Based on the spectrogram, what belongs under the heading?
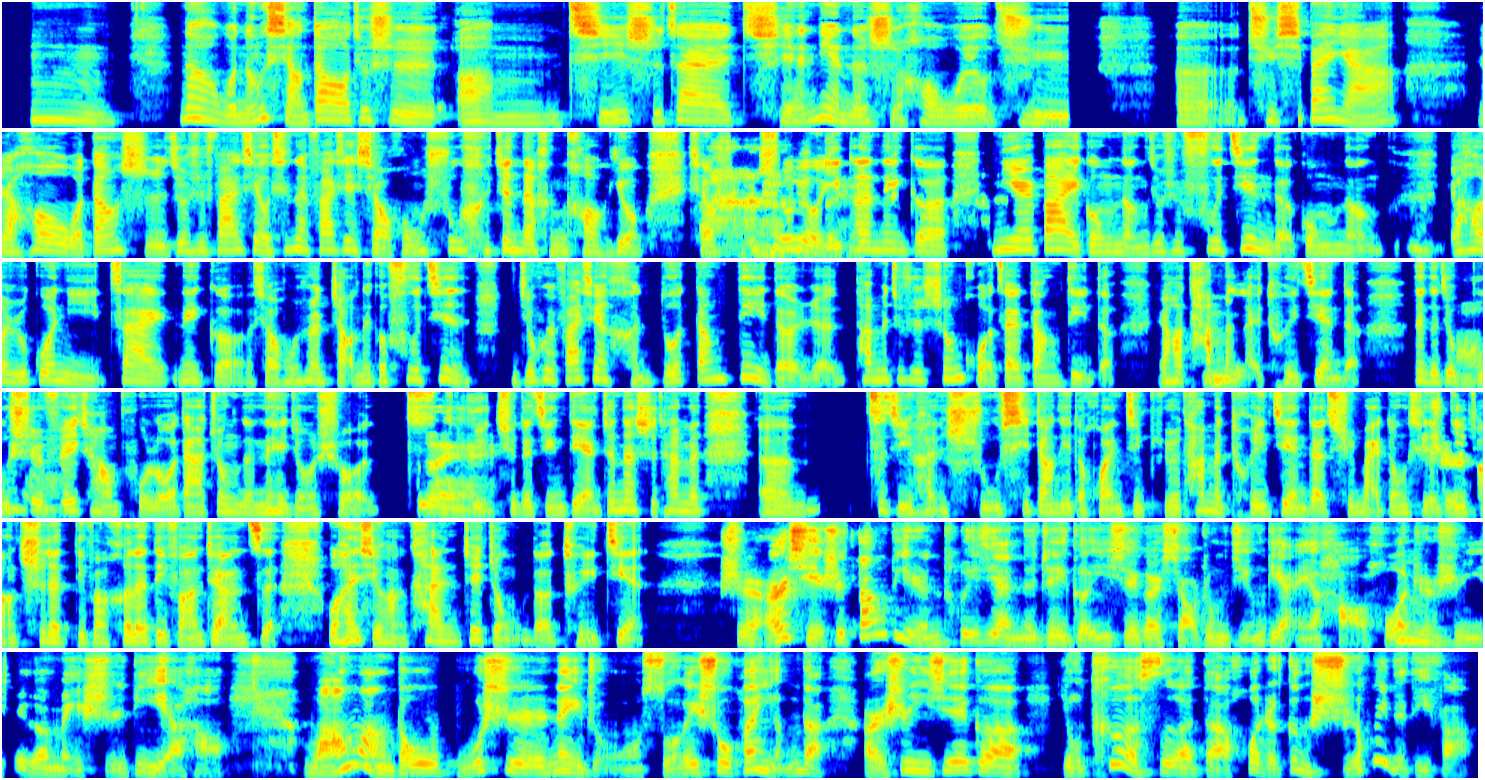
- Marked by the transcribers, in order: chuckle; in English: "nearby"; laugh; laughing while speaking: "那种说"
- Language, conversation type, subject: Chinese, podcast, 你是如何找到有趣的冷门景点的？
